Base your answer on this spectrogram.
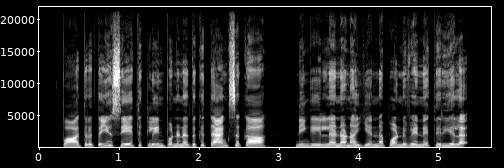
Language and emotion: Tamil, happy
